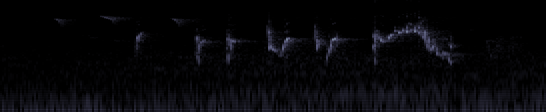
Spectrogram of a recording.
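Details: A captive Oriental magpie-robin in full song gives a fast rolling phrase of high thin whistles, sharp chips and a rising-then-falling slurred note, under two seconds; Oriental magpie-robin song.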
